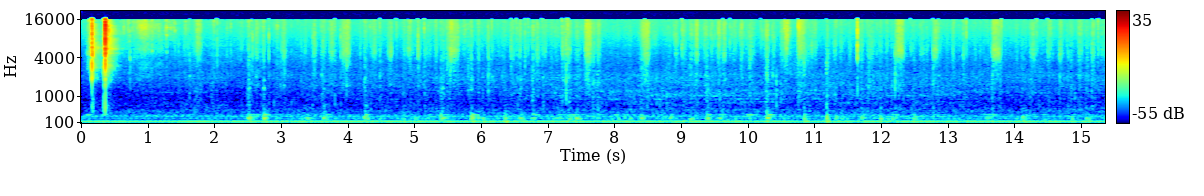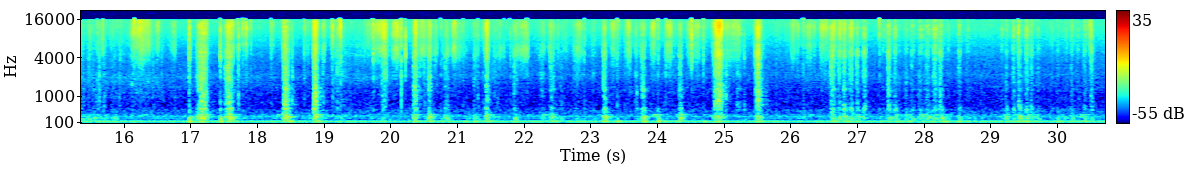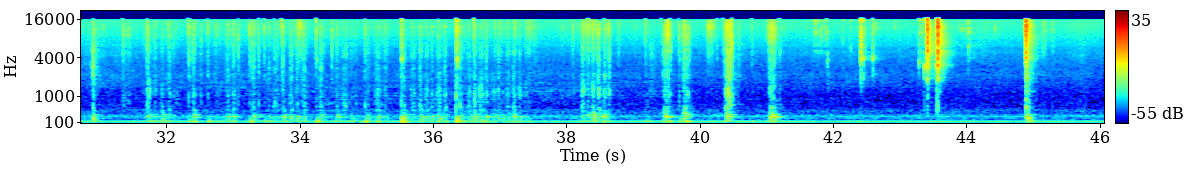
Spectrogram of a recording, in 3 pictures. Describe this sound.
A pen writing on paper. It's not rocket science. Or maybe it's a formula that could change the world!!!!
